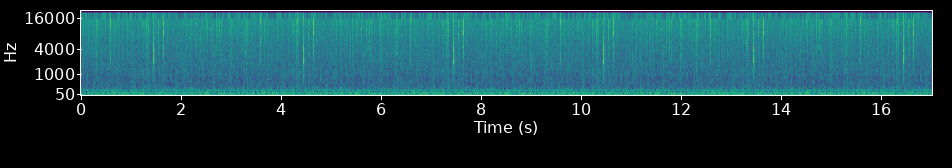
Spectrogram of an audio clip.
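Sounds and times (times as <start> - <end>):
low rumble of flames: 0.0 - 17.0
wood fire crackling: 0.0 - 17.0.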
